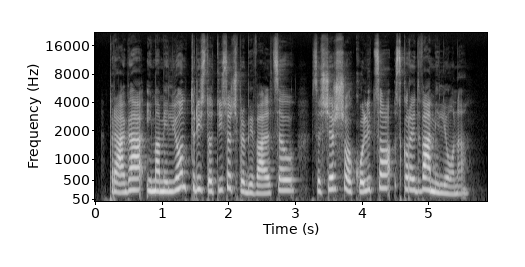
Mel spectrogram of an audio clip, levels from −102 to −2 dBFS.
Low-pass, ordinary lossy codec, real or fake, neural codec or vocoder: none; none; real; none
